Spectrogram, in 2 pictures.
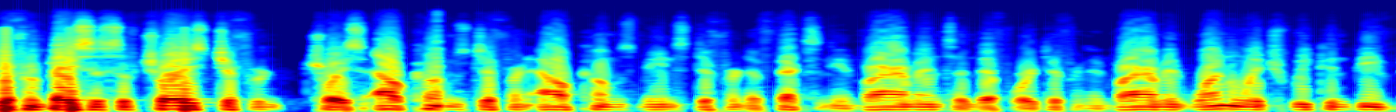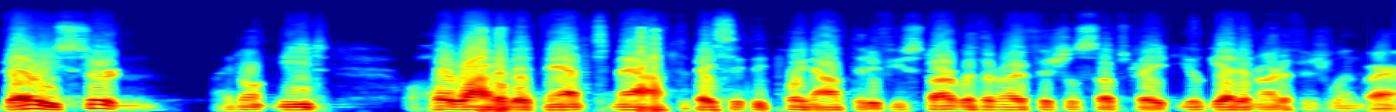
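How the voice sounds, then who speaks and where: The sound is dry and close with no echo. A man talks at a very fast pace in a fairly low pitch with ordinary pitch variation. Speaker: speaker giving a talk. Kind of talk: live presentation. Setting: event with live audience.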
